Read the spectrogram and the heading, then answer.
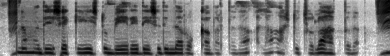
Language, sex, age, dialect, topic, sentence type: Kannada, female, 41-45, Northeastern, banking, statement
